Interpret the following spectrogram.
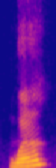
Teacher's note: sempurnakan makhrajnya dari syafatain dengan cara memajukan bibir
